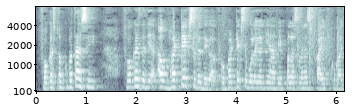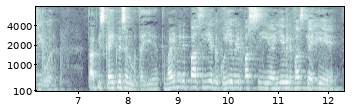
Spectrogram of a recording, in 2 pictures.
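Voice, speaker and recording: A man's voice: high-pitched, a little mellow. A man teaching maths at a board, chatty and keeps checking in with his students. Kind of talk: board lesson explaining steps. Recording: echoey room, faint background noise.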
